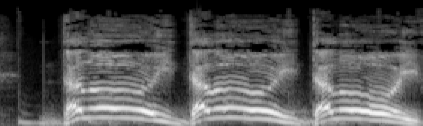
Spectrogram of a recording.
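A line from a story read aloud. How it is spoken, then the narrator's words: Children yelling. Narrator (Russian): вопили дети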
